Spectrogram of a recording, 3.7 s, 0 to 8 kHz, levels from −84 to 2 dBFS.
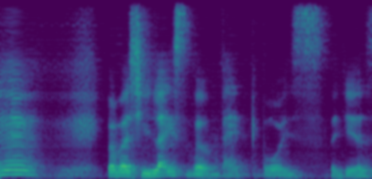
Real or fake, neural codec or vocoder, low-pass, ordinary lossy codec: fake; codec, 16 kHz, about 1 kbps, DyCAST, with the encoder's durations; none; none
